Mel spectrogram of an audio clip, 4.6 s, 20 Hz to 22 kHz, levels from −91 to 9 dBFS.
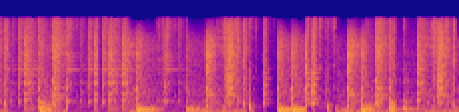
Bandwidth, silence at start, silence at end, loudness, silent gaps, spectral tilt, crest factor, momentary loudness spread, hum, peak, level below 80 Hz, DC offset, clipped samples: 11.5 kHz; 0 s; 0 s; -16 LUFS; none; -2.5 dB/octave; 18 dB; 5 LU; none; 0 dBFS; -32 dBFS; under 0.1%; under 0.1%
